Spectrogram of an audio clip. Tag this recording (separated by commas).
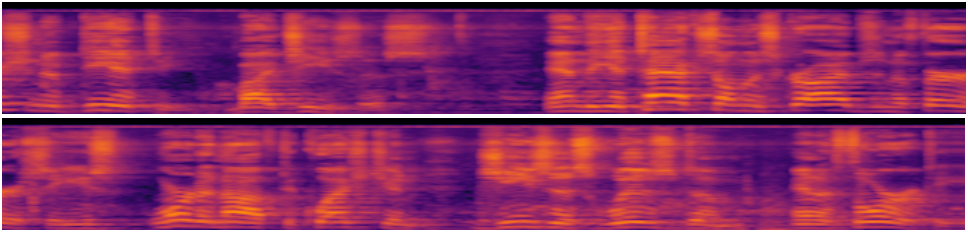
Speech, inside a large room or hall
